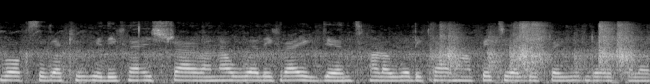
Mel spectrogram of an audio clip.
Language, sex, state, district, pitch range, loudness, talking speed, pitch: Hindi, female, Bihar, Samastipur, 180-190 Hz, -14 LUFS, 260 wpm, 185 Hz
